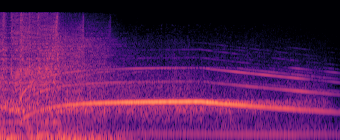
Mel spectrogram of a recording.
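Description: Siren sound effect in a news programme's title sequence. A single wailing tone sweeps up within the first second, holds, then slides down and fades out. Underneath, a low steady hum sounds, and the crashing tail of the title music fades in the first second and a half.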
